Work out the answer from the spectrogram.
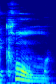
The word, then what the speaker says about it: comb: let me read a comb comb the bo is silent you should not read it you should not say it brush toothbrush razor nail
